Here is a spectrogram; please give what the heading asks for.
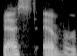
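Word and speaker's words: BSTEVR: that we've ever introduced it's called best ever but it's spelled b s t e v r dot com that's b s t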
